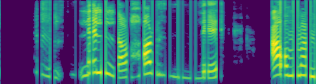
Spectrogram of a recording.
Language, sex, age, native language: Icelandic, female, 10, Thai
